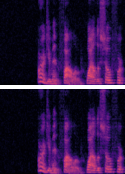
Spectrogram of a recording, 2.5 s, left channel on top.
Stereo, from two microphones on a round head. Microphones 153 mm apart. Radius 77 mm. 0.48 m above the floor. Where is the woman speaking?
20° left (ahead or behind), 1.1 m.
